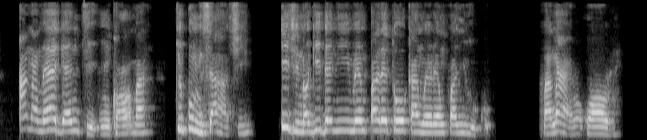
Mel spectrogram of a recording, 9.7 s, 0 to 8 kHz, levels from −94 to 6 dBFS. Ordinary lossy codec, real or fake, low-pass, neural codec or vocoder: AAC, 32 kbps; fake; 7.2 kHz; codec, 16 kHz, 8 kbps, FunCodec, trained on Chinese and English, 25 frames a second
